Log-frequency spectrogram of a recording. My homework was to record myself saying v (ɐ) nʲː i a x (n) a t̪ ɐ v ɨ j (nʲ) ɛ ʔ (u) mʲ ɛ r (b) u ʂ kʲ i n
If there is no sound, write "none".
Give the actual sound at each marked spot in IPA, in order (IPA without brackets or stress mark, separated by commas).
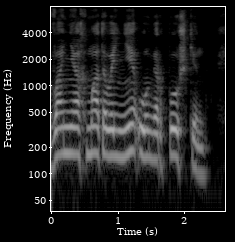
a, m, nʲ, u, p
